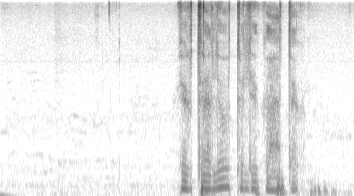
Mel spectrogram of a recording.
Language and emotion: Russian, sad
